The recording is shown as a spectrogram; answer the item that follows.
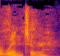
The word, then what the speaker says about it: Winter: Or Winter, if you want to. I don't know. I assume since her first name is Katya, that her last name is pronounced with a V instead of a W.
